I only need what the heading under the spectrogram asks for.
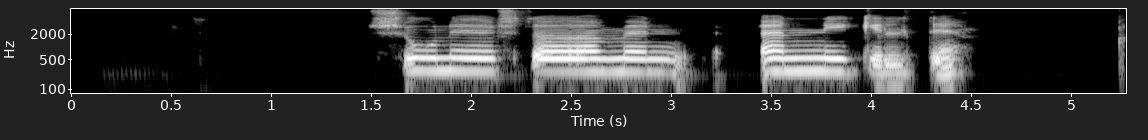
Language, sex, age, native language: Icelandic, male, 11, Icelandic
